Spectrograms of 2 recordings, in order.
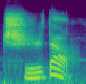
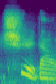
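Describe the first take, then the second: First: The first syllable has a rising tone. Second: The first syllable has a falling tone. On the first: It means arriving late. "迟是2 声" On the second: It means the equator. "把迟念成了4 声，就变成赤道了"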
